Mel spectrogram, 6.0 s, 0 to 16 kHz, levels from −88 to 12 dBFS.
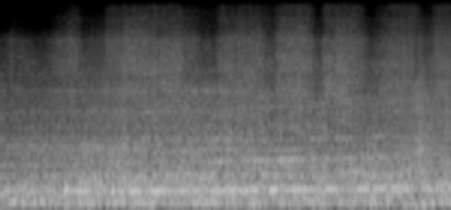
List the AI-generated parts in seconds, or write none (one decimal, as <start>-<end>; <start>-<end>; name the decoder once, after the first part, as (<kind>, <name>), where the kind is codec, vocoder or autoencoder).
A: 1.2-1.7 (vocoder, Vocos); 5.3-6.0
